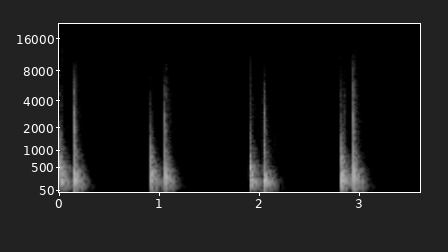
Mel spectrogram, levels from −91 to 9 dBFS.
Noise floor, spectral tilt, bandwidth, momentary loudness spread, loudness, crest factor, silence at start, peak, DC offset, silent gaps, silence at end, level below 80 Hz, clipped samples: under -90 dBFS; -7 dB/octave; 8.8 kHz; 11 LU; -28 LUFS; 30 dB; 0 s; 0 dBFS; under 0.1%; 0.38-0.91 s, 1.27-1.89 s, 2.30-2.80 s; 0.6 s; -56 dBFS; under 0.1%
